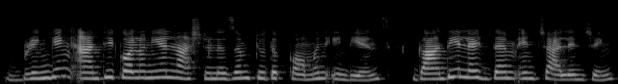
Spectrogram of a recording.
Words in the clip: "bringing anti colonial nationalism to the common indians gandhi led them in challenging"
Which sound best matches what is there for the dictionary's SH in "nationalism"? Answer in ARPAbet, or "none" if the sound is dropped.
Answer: SH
